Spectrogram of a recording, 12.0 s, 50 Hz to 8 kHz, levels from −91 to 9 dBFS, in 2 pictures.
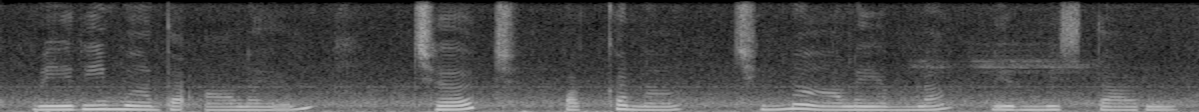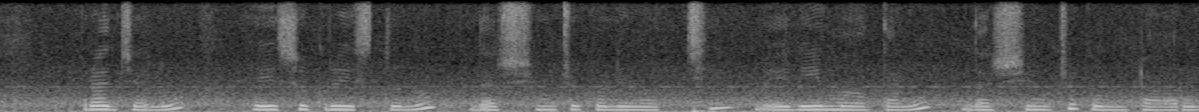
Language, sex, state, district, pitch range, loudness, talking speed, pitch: Telugu, female, Andhra Pradesh, Visakhapatnam, 235-260 Hz, -23 LUFS, 70 wpm, 245 Hz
